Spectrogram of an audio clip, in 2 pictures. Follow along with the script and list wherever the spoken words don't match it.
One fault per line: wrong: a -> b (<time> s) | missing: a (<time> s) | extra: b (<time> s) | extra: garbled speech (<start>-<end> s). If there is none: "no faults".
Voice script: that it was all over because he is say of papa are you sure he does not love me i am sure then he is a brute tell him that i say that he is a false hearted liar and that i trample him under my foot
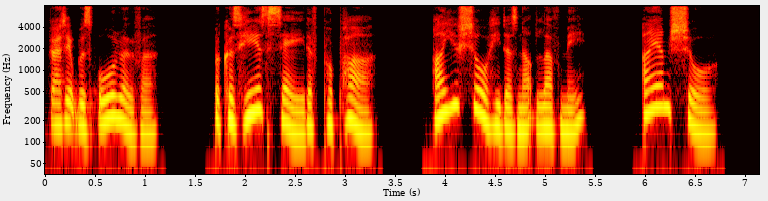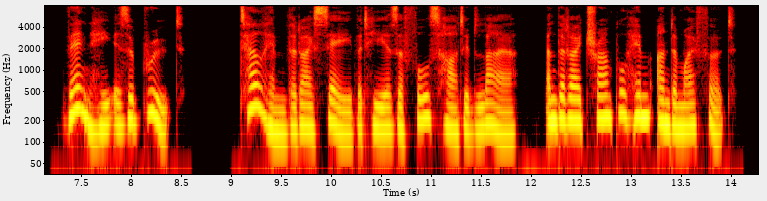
no faults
